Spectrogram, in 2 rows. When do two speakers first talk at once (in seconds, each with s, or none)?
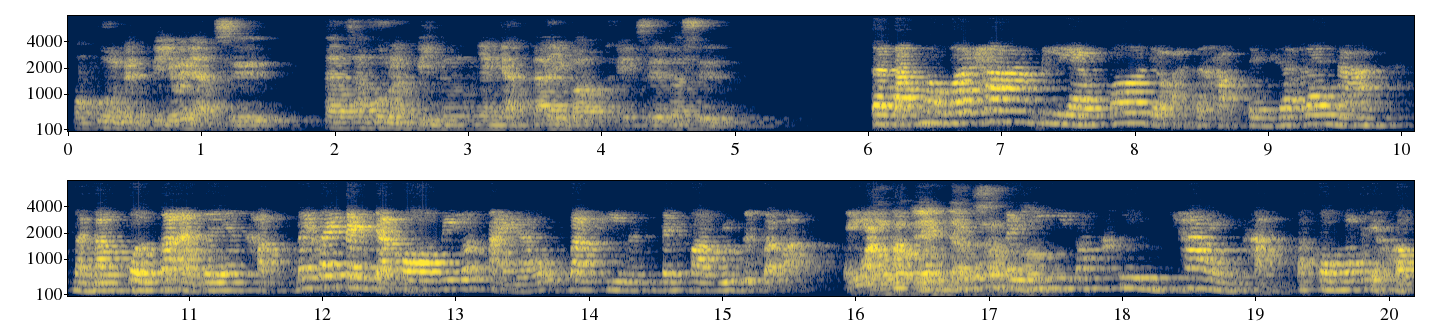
16.1 s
